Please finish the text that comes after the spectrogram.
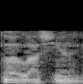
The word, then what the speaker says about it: La Cienega: Over on, that street out that way, La Cienega. Is that how you say it? La Cienega, yeah.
